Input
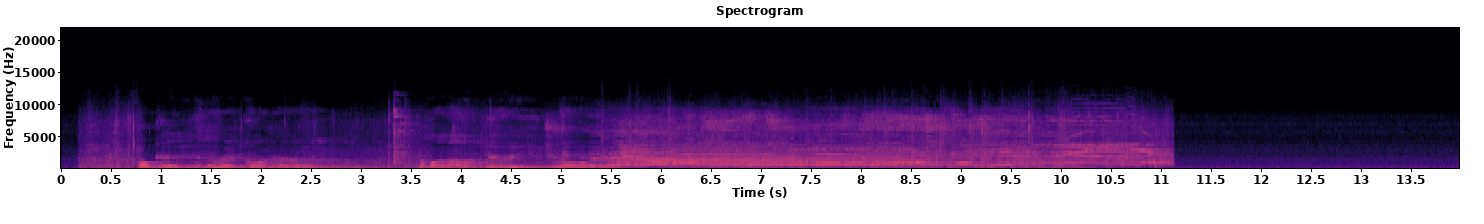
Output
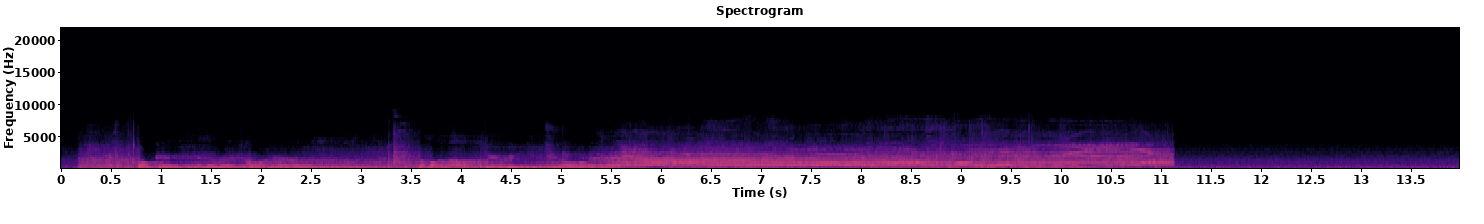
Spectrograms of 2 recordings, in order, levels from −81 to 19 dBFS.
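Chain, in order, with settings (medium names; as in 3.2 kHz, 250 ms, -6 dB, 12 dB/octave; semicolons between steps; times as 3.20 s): tape spacing loss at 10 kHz 42 dB; compression, threshold -32 dBFS, peak gain reduction 11 dB; trim +6.5 dB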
